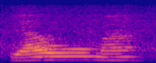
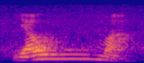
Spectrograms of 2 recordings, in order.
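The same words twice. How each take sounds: First: The word is said lightly and softly. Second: The word is said with heavy pressure. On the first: The speaker calls it right. "Tapi yauma, kayak gitu" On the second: The speaker calls it wrong. "bukan yauma. Nggak boleh"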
